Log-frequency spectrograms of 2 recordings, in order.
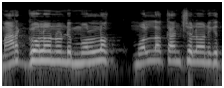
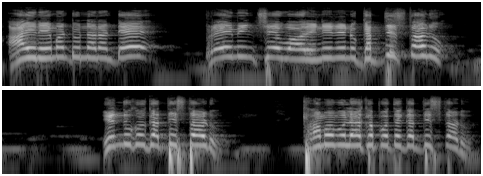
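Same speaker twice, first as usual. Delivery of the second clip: loud, ringing pulpit voice; fervent sermon delivery, raised and loud; preaching at full force; 7 semitones higher, 9 dB louder than usual. Acted. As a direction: preach it out to the whole hall. Preacher repeats why God rebukes.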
